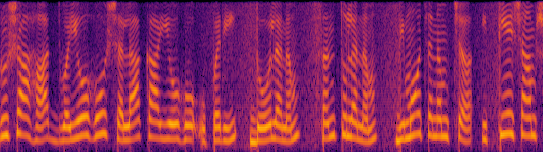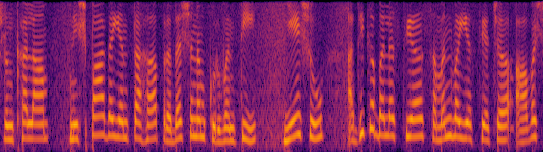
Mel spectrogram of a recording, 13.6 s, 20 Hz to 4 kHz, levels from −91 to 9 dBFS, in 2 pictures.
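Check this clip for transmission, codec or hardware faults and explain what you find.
One fault runs through the whole recording: gain pumping on the speech.

It is present from start to finish. The level swings by around 20 dB. The likely cause is microphone gain set far too high, with a fast limiter or compressor clamping down on every loud syllable and releasing in the gaps. The result is a breathing, squashed sound with little difference between loud and soft passages.

The room noise itself sits about 38 dB below the speech. The band ends at 4 kHz, which points to a G.711 mu-law call path at 64 kbps.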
